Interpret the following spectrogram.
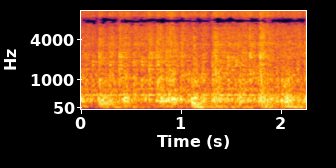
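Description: Marching band drum line playing a steady beat on bass drums and snare drums.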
